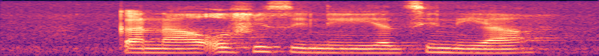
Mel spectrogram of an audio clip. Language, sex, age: Venda, female, 20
